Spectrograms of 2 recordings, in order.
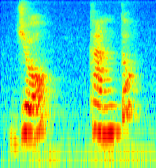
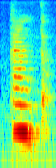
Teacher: the stress is before the ending, before the O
